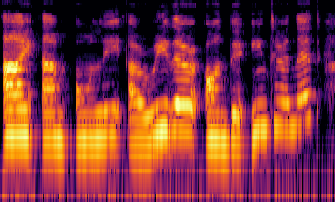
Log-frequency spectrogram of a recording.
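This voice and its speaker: Speaking at a very slow pace, a woman with a Spanish accent has a high pitch and a bright, sharp tone. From Mexico. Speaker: book YouTuber. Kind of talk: video essay / commentary. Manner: hesitant, many filler ums.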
